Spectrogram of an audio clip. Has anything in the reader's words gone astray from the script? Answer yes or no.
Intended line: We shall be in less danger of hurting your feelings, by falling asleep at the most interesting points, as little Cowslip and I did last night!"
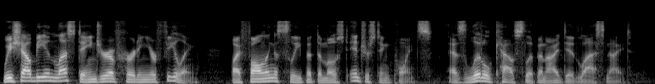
yes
